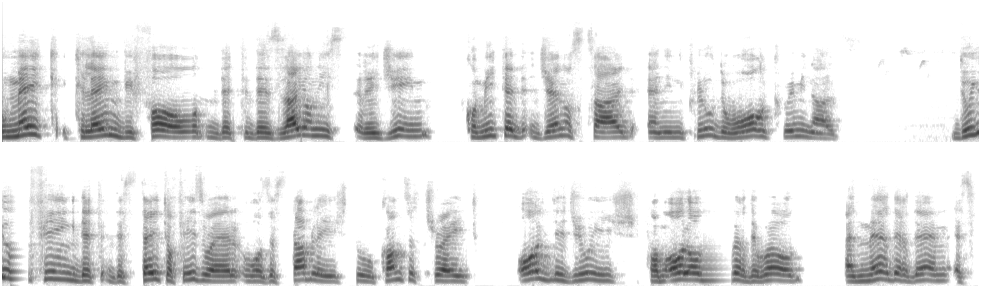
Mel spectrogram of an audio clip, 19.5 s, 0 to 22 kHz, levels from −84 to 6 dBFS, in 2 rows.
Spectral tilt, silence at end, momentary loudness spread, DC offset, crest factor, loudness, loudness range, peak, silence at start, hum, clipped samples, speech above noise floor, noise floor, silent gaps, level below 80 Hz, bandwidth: -8 dB/octave; 0.15 s; 12 LU; under 0.1%; 18 dB; -26 LUFS; 5 LU; -8 dBFS; 0 s; none; under 0.1%; 48 dB; -74 dBFS; none; -76 dBFS; 10 kHz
